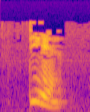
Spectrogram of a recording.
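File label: "电" Mandarin Chinese; chinese flashcards; hsk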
